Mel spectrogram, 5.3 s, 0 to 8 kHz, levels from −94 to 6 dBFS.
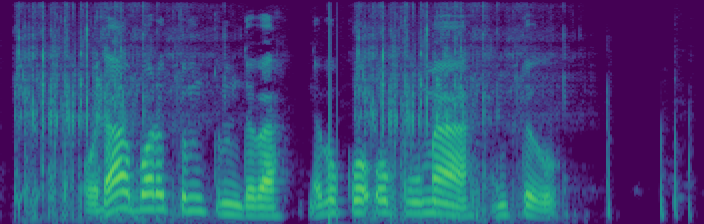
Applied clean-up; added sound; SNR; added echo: none; Gurgling; 15 dB; none.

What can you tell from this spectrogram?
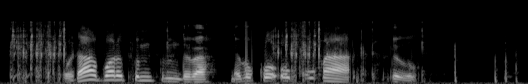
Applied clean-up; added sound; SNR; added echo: neural diffusion model UNIVERSE++.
